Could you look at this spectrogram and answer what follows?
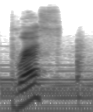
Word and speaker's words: breath: Breath without the final e will be short e and the breath. Breathe.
